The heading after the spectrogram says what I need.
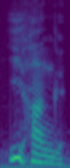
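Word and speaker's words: EHang: C'est Ihang, effectivement, ça se prononce comme ça, parce que je suis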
